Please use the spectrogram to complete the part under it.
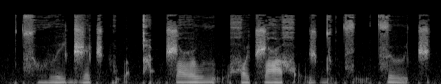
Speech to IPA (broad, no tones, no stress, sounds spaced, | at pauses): t͡sʰ o̤ ð i d͡ʒ ʌ t͡ʃ k ṵ qʰ ə̰ t͡ʃ ʕ u ð ṵ χ o t͡ʃ ʕ ʌ χ o̰ ʒ d ṵ t͡s ḭ t͡s ɯ t͡ʃ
